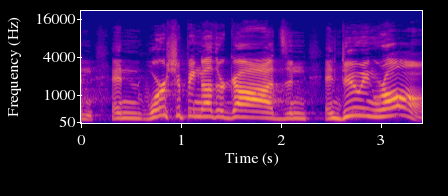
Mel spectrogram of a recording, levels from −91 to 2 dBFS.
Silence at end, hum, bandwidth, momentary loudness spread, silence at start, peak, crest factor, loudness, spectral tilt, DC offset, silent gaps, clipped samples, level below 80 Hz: 0 s; none; 15 kHz; 14 LU; 0 s; -8 dBFS; 16 dB; -22 LUFS; -4 dB/octave; under 0.1%; none; under 0.1%; -86 dBFS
